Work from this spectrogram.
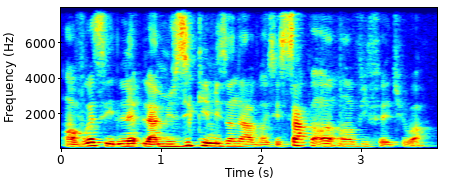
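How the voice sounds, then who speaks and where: A man's voice: medium pitch, quick pace. A man, a rapper talking as an interview guest in a loose, slangy way full of restarts. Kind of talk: casual interview chat. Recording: roomy echo.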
